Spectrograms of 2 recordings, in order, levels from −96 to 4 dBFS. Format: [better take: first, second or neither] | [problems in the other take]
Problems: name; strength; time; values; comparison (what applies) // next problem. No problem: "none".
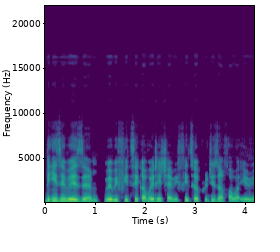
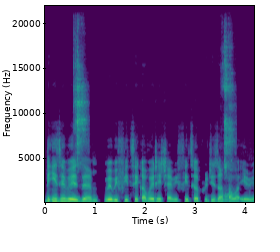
first | noise reduction (neural mask model Resemble Enhance denoiser)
